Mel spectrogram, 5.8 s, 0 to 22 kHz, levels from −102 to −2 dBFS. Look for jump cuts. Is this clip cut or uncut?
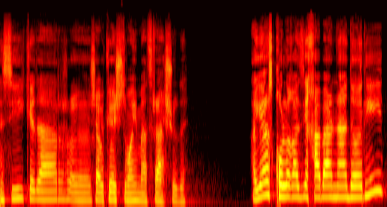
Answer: uncut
